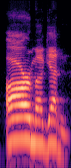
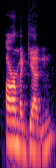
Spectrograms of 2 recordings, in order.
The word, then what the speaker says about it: Armageddon: And Mount Megiddo in Hebrew would be pronounced Har Megiddo. So Har Megiddo is where we get the word Armageddon.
